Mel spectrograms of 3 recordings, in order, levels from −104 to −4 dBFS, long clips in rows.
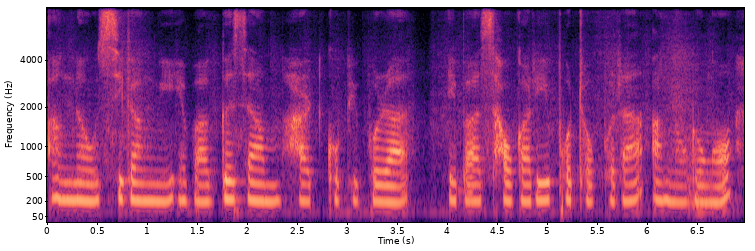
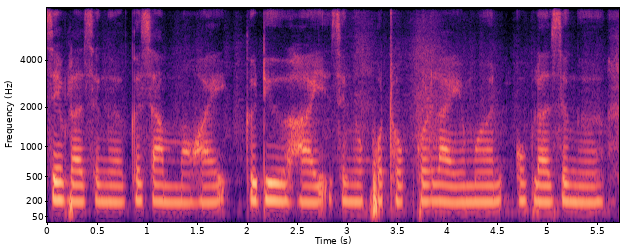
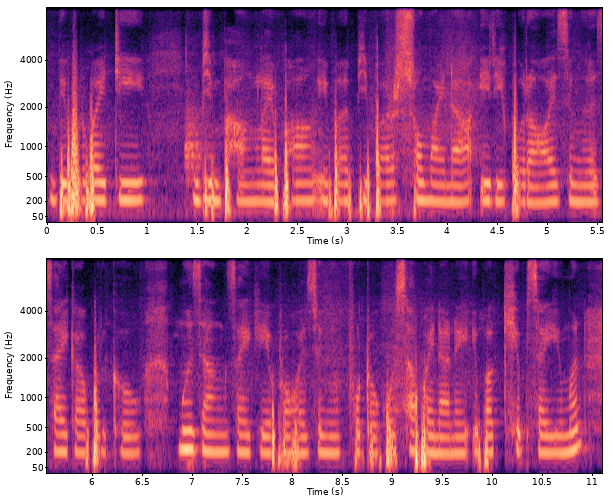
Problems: none marked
